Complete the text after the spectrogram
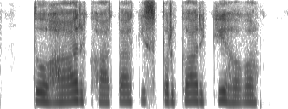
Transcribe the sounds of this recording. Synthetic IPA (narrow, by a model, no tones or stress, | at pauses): t̪oːɦaːɾkʰaːt̪akɪspɾəkaːɾkeɦɐʋa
